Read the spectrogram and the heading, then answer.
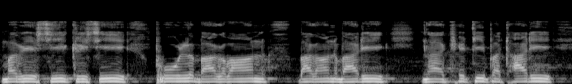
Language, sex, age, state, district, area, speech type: Maithili, male, 60+, Bihar, Darbhanga, rural, spontaneous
